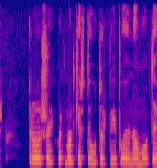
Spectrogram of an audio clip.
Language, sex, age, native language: Icelandic, female, 13, Polish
